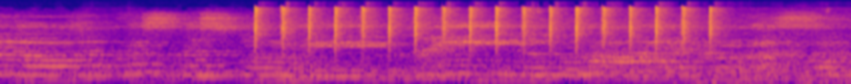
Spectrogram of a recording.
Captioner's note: igniter clicking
